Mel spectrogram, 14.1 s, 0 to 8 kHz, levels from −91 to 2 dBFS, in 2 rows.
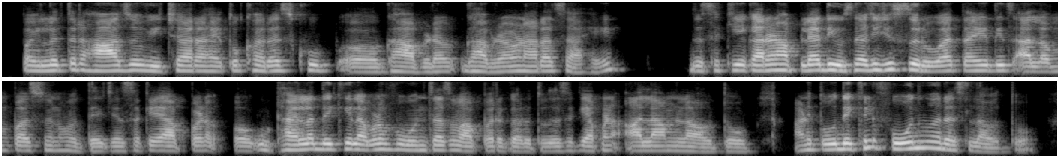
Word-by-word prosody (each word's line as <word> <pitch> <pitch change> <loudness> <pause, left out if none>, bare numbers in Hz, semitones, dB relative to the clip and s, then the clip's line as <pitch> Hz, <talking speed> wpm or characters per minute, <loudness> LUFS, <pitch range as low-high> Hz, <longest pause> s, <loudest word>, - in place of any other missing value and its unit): पहिलं 170 +2 +2
तर, 200 - -1
हा 170 -2 +6
जो 185 +1 +1
विचार 165 +1 0
आहे, 160 -1 -1
तो 170 - -5
खरंच 170 -1 -2
खूप 180 -1 -4
अ, 140 -1 -2
घाबरड 145 0 -1 0.2
घाबरवणाराचं 160 +1 -1
आहे. 135 +10 -7 0.5
जसं 160 +1 -5
की 185 - +3
कारण 180 +1 +5
आपल्या 185 -1 +5
दिवसाची 190 0 +5
जी 205 - +3
सुरुवात 175 -4 +2
आहे, 175 +1 +2
तीच 180 0 +1
अलार्म 150 0 0
पासून 150 +1 -5
होते, 130 -3 -7
जसं 140 +2 -9
की 155 - -3
आपण 145 +1 -6 0.2
अ, - - -5
उठायला 165 +5 +1
देखील, 180 +1 +2
आपण 175 +2 +2
फोनचाच 160 -1 -2
वापर 140 -2 -3
करतो, 130 0 -6
जसं 140 +2 -11
की 150 - -6
आपण 155 +2 -4
अलार्म 145 0 -1
लावतो. 125 -2 -5 0.3
आणि 175 - -3
तो 175 - +4
देखील 235 +6 -1
फोनवरच 195 -5 +3
लावतो. 115 -3 -8
160 Hz, 190 wpm, -22 LUFS, 145-180 Hz, 0.5 s, हा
